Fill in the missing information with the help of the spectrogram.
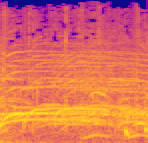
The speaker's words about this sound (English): Clapping for him.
